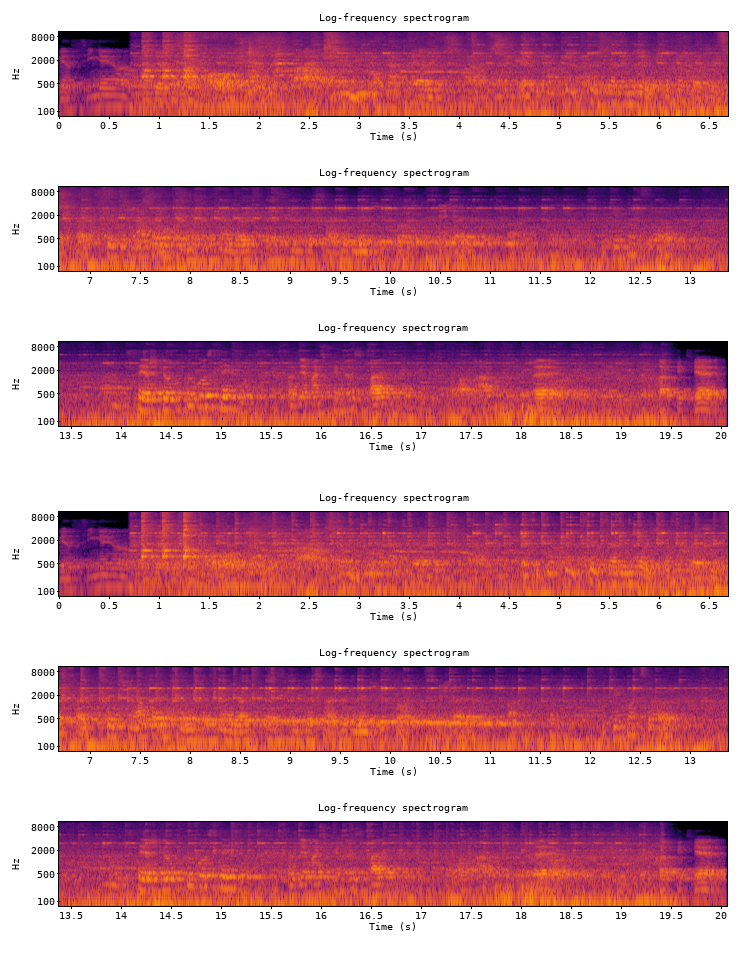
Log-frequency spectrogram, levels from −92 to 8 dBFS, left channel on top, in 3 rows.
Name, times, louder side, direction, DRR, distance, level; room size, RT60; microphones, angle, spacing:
voice 1, 0.0-4.0 10.1-10.8 11.7-11.8 13.8-20.0, left 1 dB, 15° left, 0 dB, 0.9 m, -28 dB
sound 1, 0.7-19.5, right 2 dB, 55° right, 1.0 m, -27 dB
sound 2, 1.1-9.4, left 2 dB, 55° left, 0.7 m, -32 dB
voice 2, 4.6-11.4 12.1-12.9, right 2 dB, 35° right, 4 dB, 0.5 m, -29 dB
sound 3, 6.3-11.3, right 6 dB, 90° right, 0.3 m, -31 dB
8.2 x 5.0 x 2.6 m, 1.2 s
head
